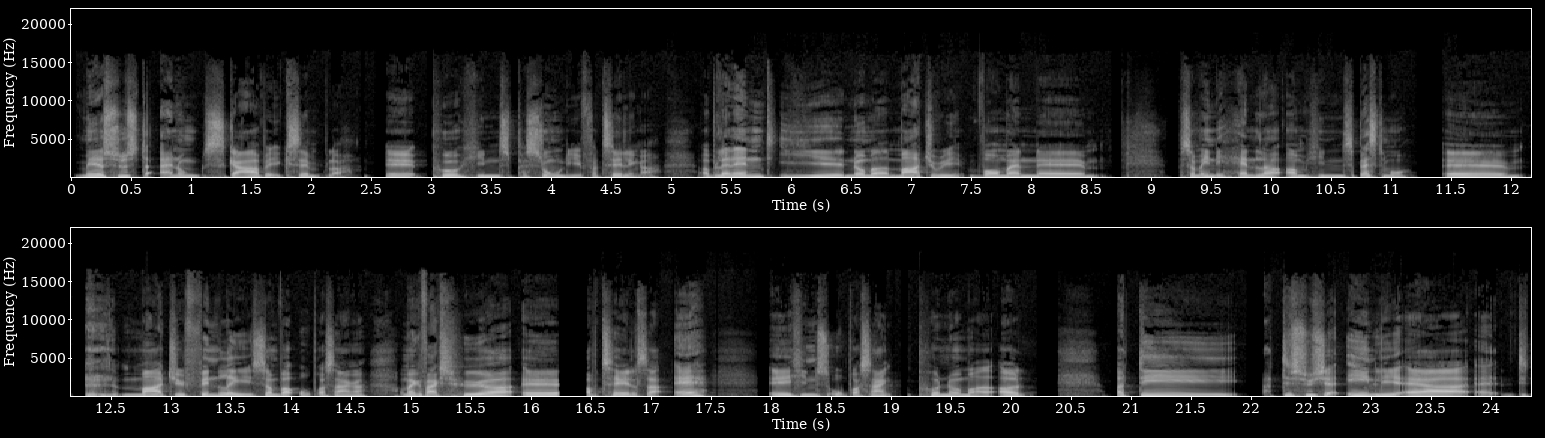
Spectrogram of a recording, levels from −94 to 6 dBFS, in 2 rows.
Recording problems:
audio cutting out; at 16 s

